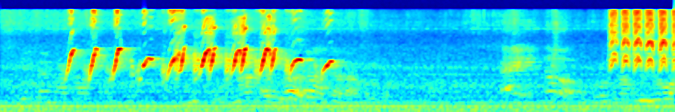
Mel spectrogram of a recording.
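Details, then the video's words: Greater green leafbird (cucak ijo) singing vigorously, tagged Babelan, Bekasi: a quick run of about ten rising whistled chirps, then a pause and a fast high trill, over a steady low hum. "BURUNG CUCAK IJO GACOR"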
